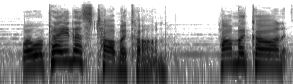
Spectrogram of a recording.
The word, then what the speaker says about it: Tamurkhan: Tomicon is how it's meant to say his name.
